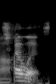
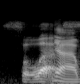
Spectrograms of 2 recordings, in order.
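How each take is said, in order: First: The name begins with a ch sound. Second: The name begins with an s sound. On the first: The speaker calls it wrong. "I heard them say it Cheles" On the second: The speaker calls it right. "I'm pretty sure it's Celeste, right? Like celestial"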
